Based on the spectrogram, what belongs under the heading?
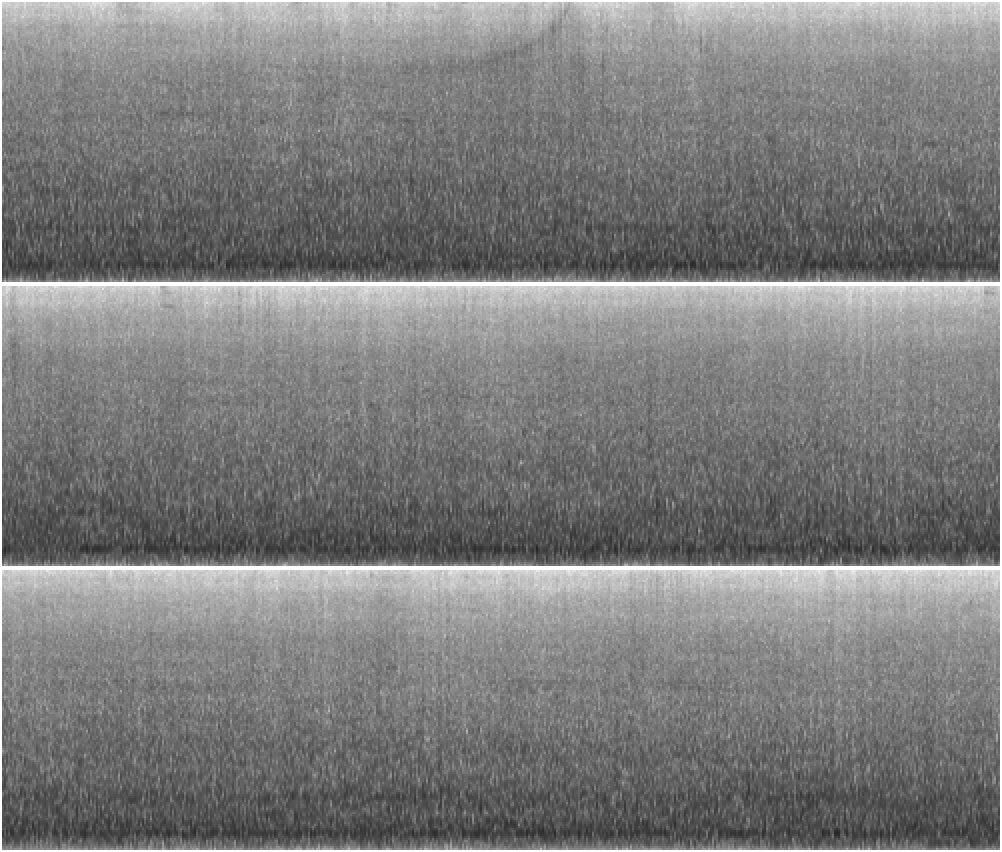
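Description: Auto-rack freight cars rolling past, their steel wheels on the rails making a loud, steady rolling noise.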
